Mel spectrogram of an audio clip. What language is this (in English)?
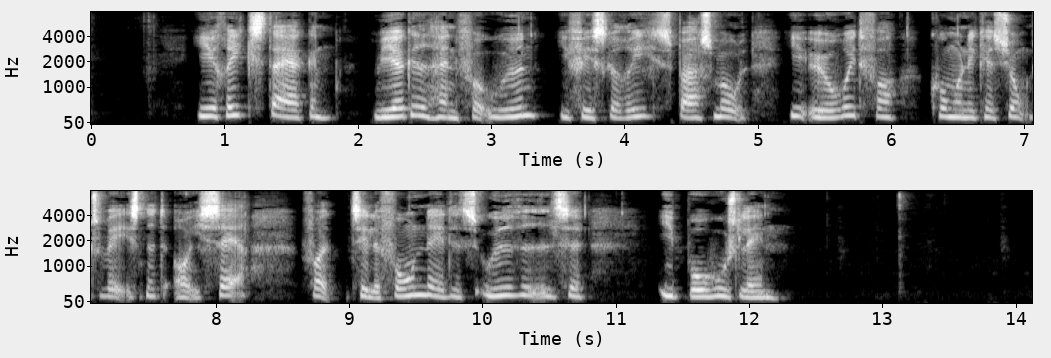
Danish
